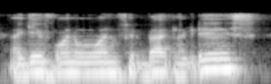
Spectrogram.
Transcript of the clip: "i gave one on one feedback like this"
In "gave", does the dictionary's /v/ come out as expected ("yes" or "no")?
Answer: yes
